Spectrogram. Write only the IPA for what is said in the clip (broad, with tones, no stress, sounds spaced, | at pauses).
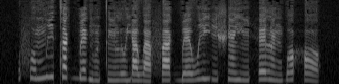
f o˦ m i˦ t a˦ ɡ͡b ɛ˦˨ ɡ ũ˨ t ĩ˧ l u˧ j a˧ w a˨ f a˧ ɡ͡b ɛ˧ w i˦ j i˧ ʃ ɛ̃˦ j ĩ˧ h ɛ˦ l ɛ̃˧ ɡ͡b ɔ˦ h ɔ˦˨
